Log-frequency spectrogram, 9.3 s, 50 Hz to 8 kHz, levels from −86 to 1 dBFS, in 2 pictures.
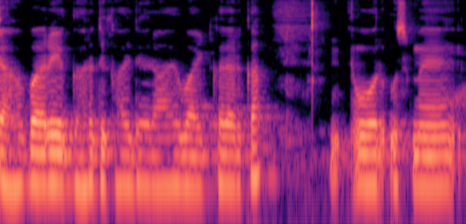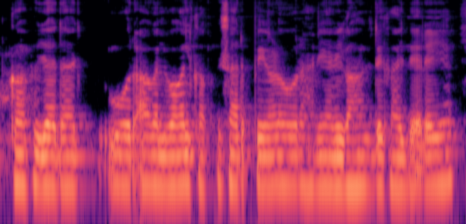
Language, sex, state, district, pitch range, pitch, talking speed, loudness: Hindi, male, Bihar, Jahanabad, 115-125 Hz, 120 Hz, 175 wpm, -23 LUFS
